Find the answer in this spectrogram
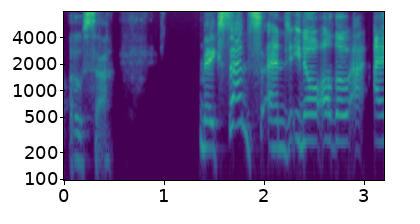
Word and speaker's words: Ossa: And it was when we came to America that my parents changed my name from to what it is now, Ossa.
